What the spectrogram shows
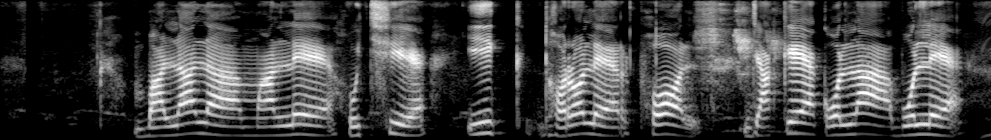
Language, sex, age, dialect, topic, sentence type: Bengali, male, <18, Jharkhandi, agriculture, statement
